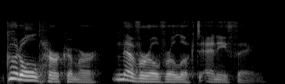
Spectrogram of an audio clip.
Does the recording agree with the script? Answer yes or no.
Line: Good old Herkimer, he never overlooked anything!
no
